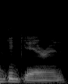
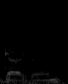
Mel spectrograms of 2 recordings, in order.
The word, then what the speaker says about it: Gagarin: himself Inside Yes Yuri Gagarin yeah I just found out a couple of months ago that it was pronounced Gagarin I've always pronounced it Garin but Yuri Gagarin Russia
